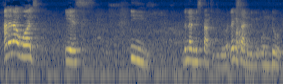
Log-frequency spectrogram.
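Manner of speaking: ordinary talk, nothing marked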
